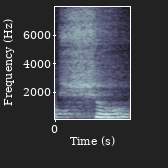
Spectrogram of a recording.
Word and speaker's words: chaud: Avoir mal, avoir chaud, tener calor, chaud, es que la D no la pronuncio, y AU es sonido O, chaud, y la CH, chaud, ¿bien?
